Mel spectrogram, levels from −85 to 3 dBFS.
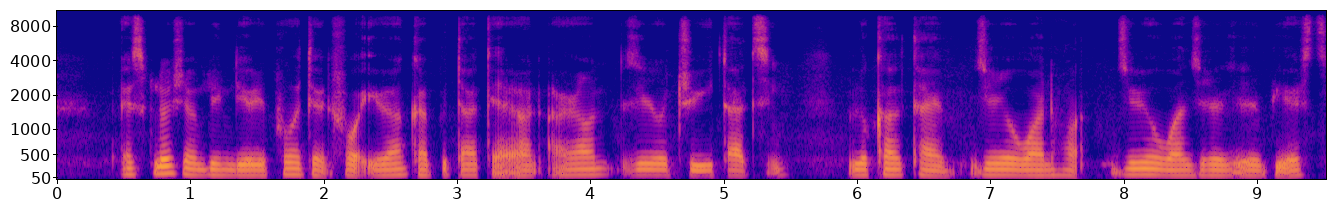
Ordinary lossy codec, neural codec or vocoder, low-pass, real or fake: none; autoencoder, 48 kHz, 32 numbers a frame, DAC-VAE, trained on Japanese speech; 9.9 kHz; fake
